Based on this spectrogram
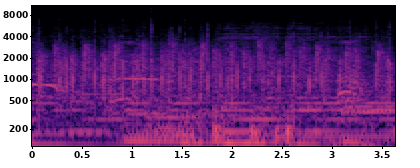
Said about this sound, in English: Give this orchestra a big round of applause.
